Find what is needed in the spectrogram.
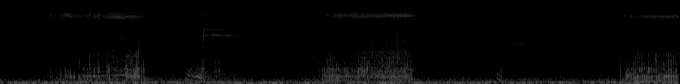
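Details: Cat snoring heavily during sleep: regular soft snores with breathy, hissing breaths in and out, about 20 breaths a minute; snoring.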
